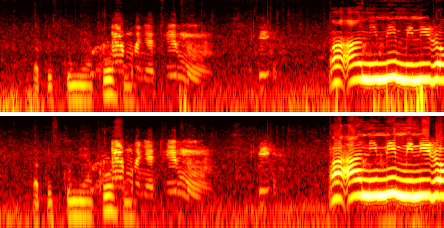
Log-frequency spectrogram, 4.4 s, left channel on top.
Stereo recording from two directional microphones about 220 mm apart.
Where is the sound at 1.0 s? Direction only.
10° right (ahead or behind).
